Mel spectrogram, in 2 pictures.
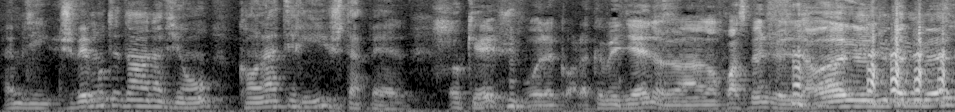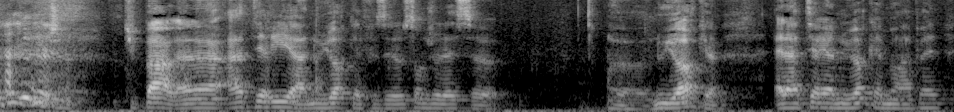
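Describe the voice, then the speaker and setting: Lively man telling a story, laughing. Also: medium pitch, a little fast, reverberant. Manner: lively storyteller, mimics voices, laughs often. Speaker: film director at a press conference. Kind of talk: animated anecdote telling. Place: press conference room.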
